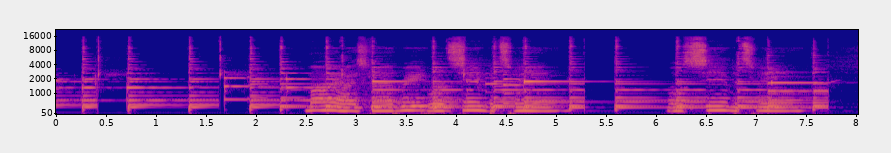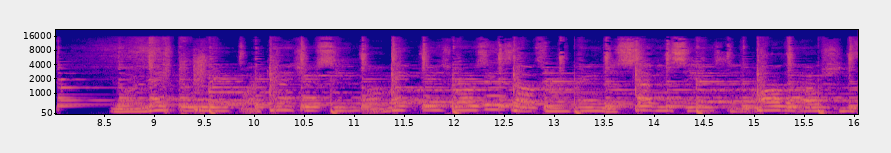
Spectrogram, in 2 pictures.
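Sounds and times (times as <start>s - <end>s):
ukulele picking: 0.0s - 16.0s
bass line: 8.6s - 16.0s.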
